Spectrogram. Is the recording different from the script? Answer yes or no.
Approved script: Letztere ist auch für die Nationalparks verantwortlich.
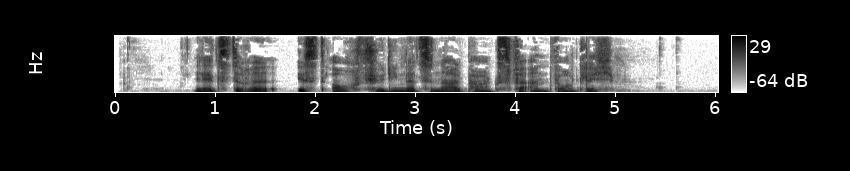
no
